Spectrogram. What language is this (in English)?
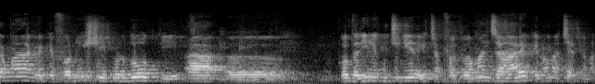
Italian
